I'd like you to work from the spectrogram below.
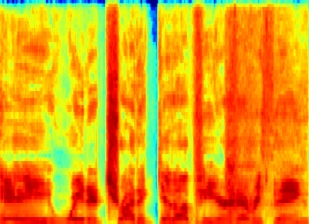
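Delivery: menacing villain voice, slow and drawn out. Retelling a game where a villain greets the player at the top, mock-ominous villain voice. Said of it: "in a more ominous tone".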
